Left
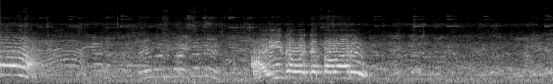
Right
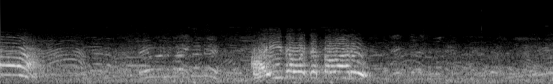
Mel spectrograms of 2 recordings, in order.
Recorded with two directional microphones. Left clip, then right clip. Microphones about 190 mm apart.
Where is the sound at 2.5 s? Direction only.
60° left (ahead or behind).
